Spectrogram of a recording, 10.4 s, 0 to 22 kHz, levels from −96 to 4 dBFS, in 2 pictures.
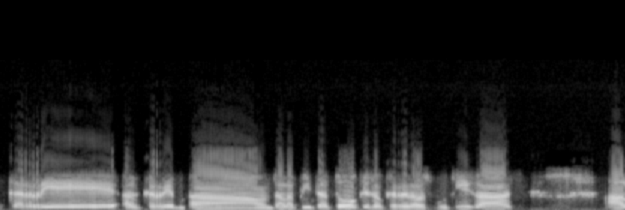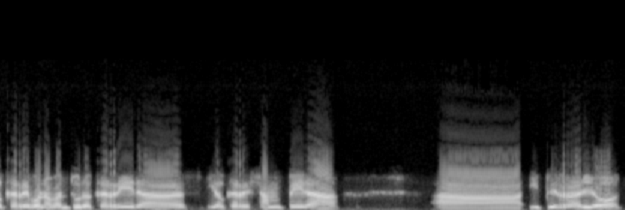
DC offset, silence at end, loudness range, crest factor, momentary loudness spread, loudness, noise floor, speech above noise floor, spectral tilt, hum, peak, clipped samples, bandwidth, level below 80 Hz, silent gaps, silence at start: under 0.1%; 0.05 s; 2 LU; 14 dB; 7 LU; -16 LUFS; -43 dBFS; 26 dB; -5 dB/octave; none; -4 dBFS; under 0.1%; 6.8 kHz; -54 dBFS; none; 0.1 s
